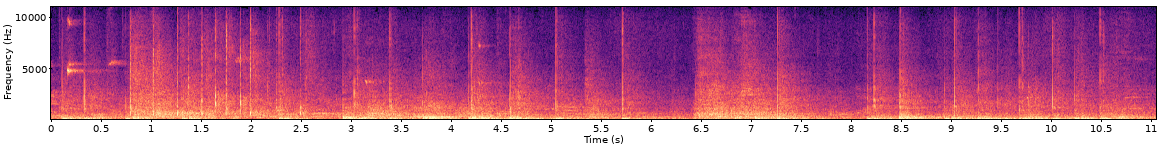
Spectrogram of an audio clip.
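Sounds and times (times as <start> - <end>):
background hubbub: 0.0 - 11.0
basketball bouncing on hardwood: 2.3 - 5.9, 8.2 - 10.6.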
